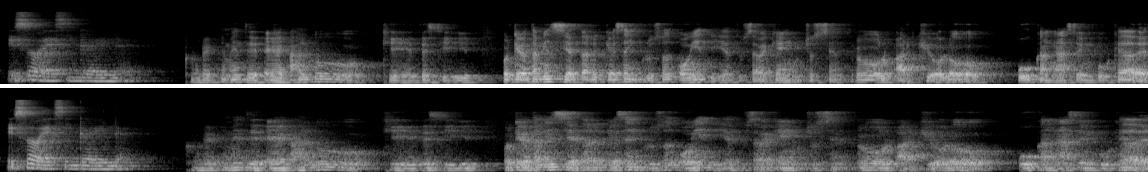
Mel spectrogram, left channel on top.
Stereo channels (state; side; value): normal; both; correlation 0.31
